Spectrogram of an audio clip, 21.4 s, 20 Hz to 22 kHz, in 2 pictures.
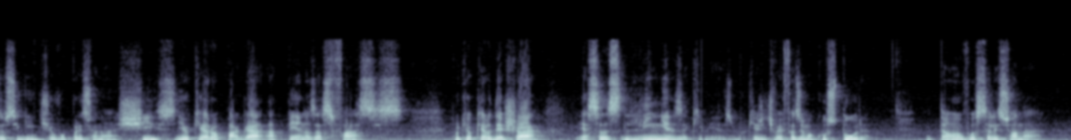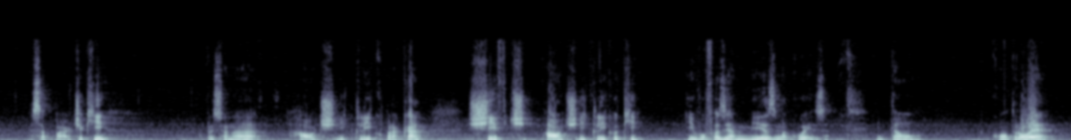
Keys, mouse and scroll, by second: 1.3 x, 3.0 click, 3.8 middle click, 6.4 middle click, 6.9-8.3 middle drag, 8.9 middle click, 9.4 space, 9.8 middle click, 10.9 space, 11.1 click, 12.1 Escape, 13.8 alt+click, 14.3-15.4 alt+middle drag, 16.2 alt+shift+click, 17.0-18.1 alt+shift+middle drag, 21.0 ctrl+e.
